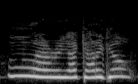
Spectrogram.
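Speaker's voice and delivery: high, loud retold sign-off; urgent phone goodbye. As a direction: act out calling down the phone under threat. Acts himself on phone, held up.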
